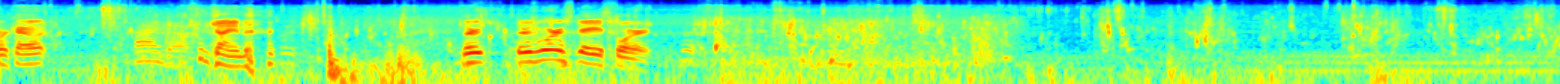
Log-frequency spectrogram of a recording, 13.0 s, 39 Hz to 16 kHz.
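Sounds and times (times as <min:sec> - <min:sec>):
paddle splashing in water: 0:00.0 - 0:04.8, 0:05.4 - 0:13.0
water lapping at hull: 0:00.0 - 0:13.0
wind rumble on microphone: 0:00.4 - 0:13.0.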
